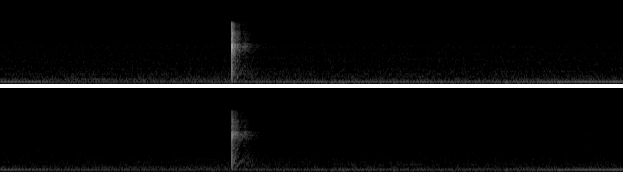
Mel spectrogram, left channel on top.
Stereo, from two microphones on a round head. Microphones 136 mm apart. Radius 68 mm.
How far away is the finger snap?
About 0.9 m.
